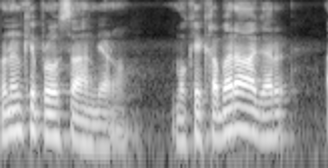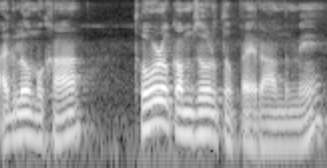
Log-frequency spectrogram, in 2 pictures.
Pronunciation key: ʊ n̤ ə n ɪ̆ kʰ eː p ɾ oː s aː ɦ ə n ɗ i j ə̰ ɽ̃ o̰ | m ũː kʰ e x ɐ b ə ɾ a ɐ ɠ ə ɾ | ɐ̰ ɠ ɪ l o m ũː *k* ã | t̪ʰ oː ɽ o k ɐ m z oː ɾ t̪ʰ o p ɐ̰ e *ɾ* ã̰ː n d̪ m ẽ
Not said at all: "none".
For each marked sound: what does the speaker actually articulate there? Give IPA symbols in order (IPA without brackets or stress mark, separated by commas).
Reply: kʰ, ɾ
